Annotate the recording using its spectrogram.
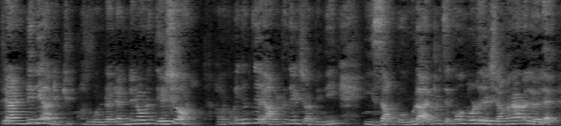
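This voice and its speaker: A woman's voice: sits high, fast, a little mellow. A woman teacher, explaining a story to her class. She asks the pupils questions and answers them herself. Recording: echoey room, voice from far off.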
